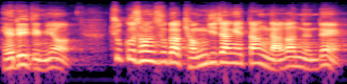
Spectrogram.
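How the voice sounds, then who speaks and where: A male pastor preaches a sermon in a church with a high, bright voice. He talks in an animated way and acts out the scenes he describes. The tone stays forceful and clear throughout. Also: moderate pace.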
